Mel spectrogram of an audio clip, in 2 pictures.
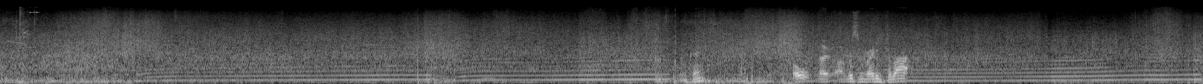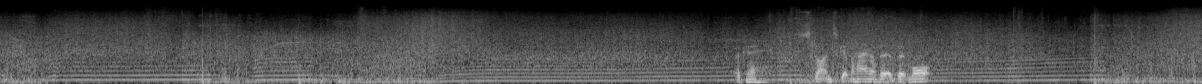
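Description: A rally car engine revs hard, rising and dropping as the driver shifts gears.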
